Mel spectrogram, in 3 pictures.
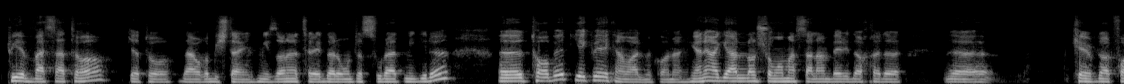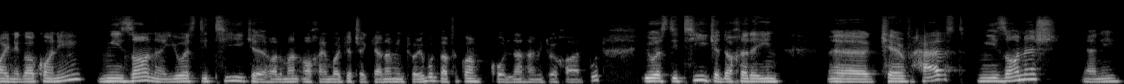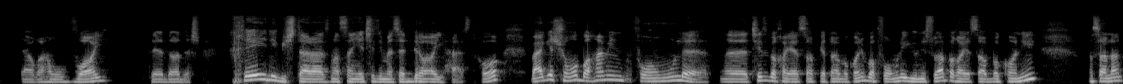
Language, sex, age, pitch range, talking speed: Persian, male, 30-49, 125-165 Hz, 160 wpm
